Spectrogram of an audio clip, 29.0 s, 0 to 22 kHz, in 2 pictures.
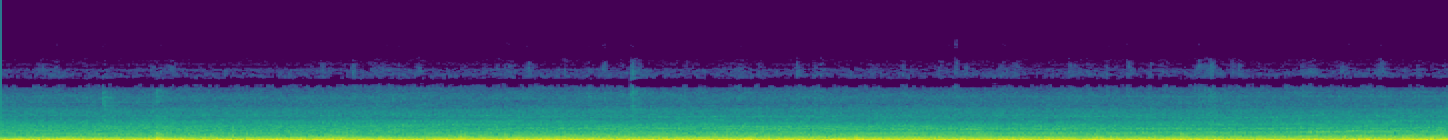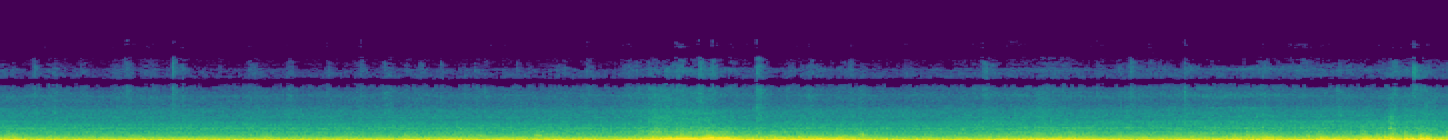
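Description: Inside an E2 series 1000 Shinkansen car while running: a steady low rumble of the wheels and the running train. It grows louder for a second or two about 21 seconds in, swells mildly again a few seconds later, and rises once more at the very end.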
